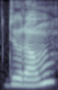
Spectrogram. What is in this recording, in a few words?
fever, tamil; JIPA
